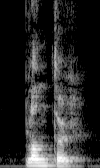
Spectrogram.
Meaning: 1. a planter, one who plants (usually plants or perhaps fungi) 2. a farmer, a tiller; in particular the owner or operator of a plantation, a planter 3. a founder of a colony, a settler, a coloniser
- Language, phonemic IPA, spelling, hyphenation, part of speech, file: Dutch, /ˈplɑn.tər/, planter, plan‧ter, noun, Nl-planter.ogg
